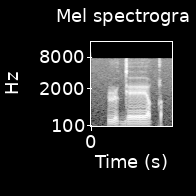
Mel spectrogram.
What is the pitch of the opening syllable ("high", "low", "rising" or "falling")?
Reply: low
